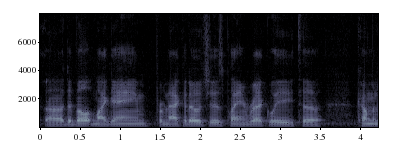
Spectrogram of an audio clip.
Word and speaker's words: Nacogdoches: You come full circle, the ambassador of Nacogdoches, and that's the way you pronounce it, right? Yeah, you did it right.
